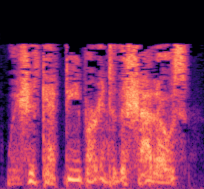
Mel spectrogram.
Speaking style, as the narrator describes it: Anna whispered

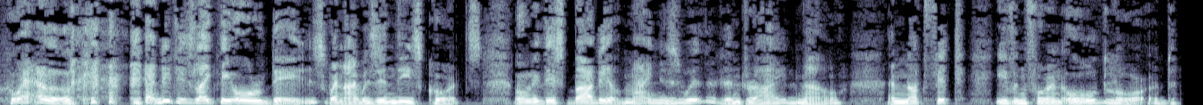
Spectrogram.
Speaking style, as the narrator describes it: Cuckoo, seeing all that had come about, laughed and said

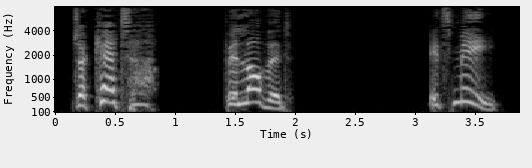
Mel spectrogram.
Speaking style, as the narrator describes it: I gasp

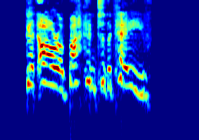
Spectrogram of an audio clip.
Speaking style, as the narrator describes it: she shouted

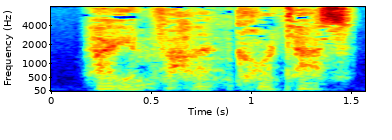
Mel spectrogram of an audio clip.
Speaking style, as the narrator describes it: he whispered through cracked lips

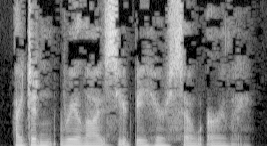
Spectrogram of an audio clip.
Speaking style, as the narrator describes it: he said softly

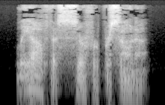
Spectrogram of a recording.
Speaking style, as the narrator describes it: Kate whispered

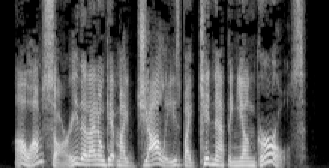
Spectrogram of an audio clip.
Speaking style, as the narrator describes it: Loki snapped back

